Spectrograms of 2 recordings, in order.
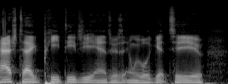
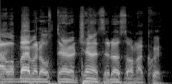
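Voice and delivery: Coach Orgeron; faster than usual. Acted. Host taunting Alabama as the LSU coach, mock Southern. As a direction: boast like a Southern football coach. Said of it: "You know Coach Orgeron from L S U?".

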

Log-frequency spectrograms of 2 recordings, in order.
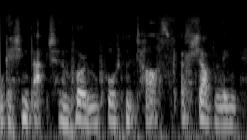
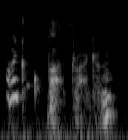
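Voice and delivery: a hint of a higher young voice; lightly voiced boy Hiccup. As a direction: lightly play the young grandson.

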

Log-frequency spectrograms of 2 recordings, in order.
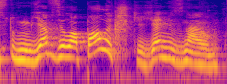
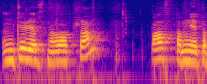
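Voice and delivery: muffled behind hand and napkin; wiping mouth while talking; speaking through a napkin. Real, not acted. Seen 4: Wipes mouth with napkin while speaking; chewing not clearly visible.

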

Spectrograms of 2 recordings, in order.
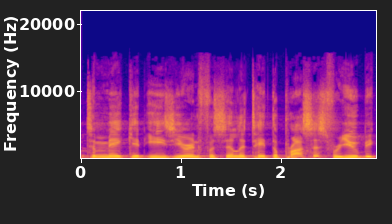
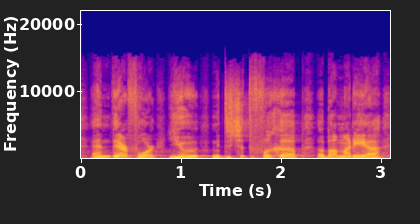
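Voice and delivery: ordinary delivery

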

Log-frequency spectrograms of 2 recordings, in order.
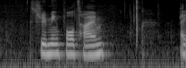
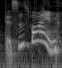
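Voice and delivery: ironic this is fine; 10 semitones higher than usual. Real, not acted.

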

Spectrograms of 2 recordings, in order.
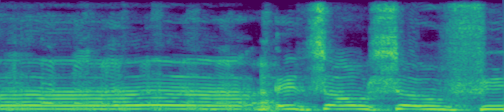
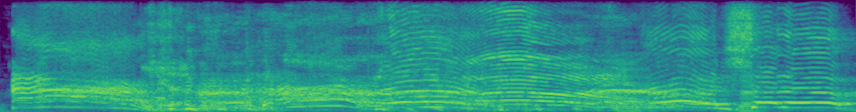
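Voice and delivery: pained screaming; 6 semitones higher, much slower than usual. Acted. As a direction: scream in pain and snap back. Character in pain, screaming at noise.

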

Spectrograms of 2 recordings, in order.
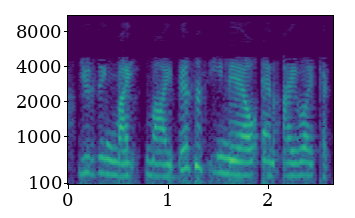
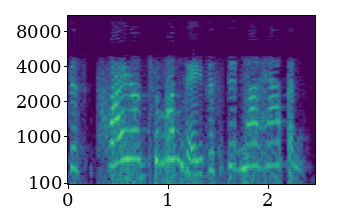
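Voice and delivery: higher and louder, exasperated; indignant; 7 semitones higher, 3 dB louder than usual. Acted. Caller scolds the tech agent, higher and exasperated. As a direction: insist it gets fixed now.

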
